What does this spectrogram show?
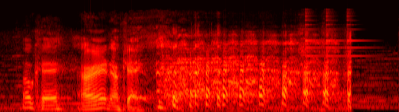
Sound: laughs

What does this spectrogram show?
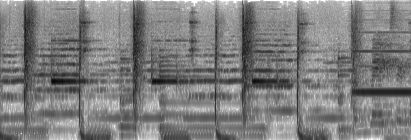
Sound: timer beeping

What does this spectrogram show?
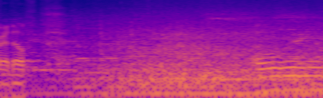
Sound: door slides

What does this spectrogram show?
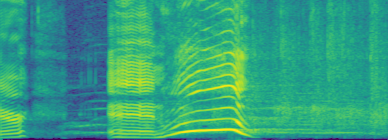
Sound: crowd cheers

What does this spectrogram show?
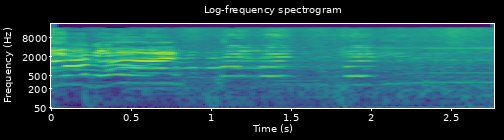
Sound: van horn

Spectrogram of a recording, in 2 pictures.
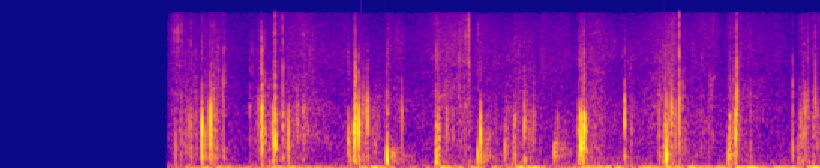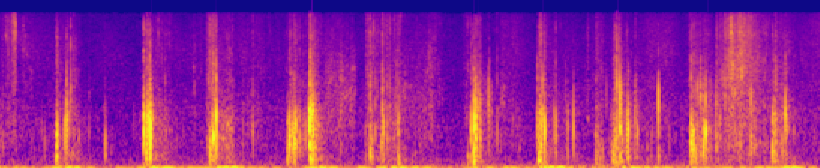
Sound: sound of footsteps

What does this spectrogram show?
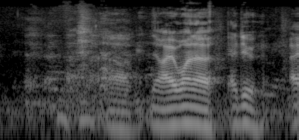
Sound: people laughing

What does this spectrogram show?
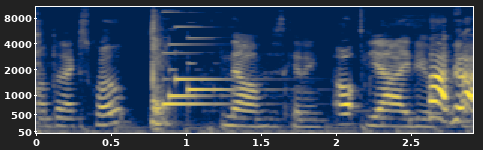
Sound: buzzer rings

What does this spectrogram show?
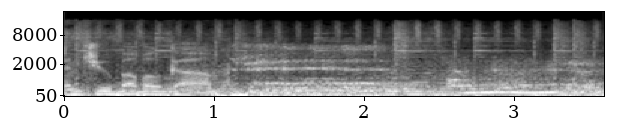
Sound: growling

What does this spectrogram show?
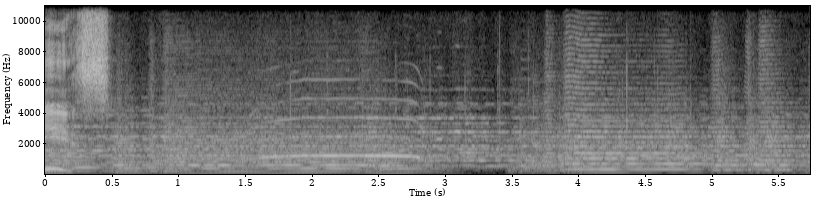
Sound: audience applauding

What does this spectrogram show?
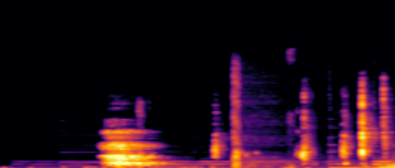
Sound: sighs

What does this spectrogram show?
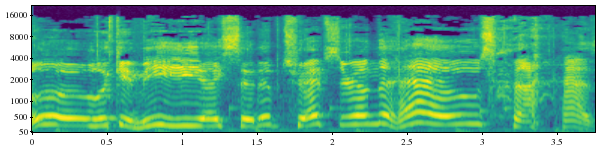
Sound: laughs

